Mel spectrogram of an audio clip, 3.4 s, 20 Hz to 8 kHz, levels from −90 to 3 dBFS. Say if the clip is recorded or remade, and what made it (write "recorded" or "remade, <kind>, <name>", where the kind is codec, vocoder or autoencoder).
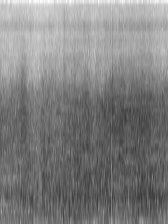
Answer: remade, codec, SNAC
